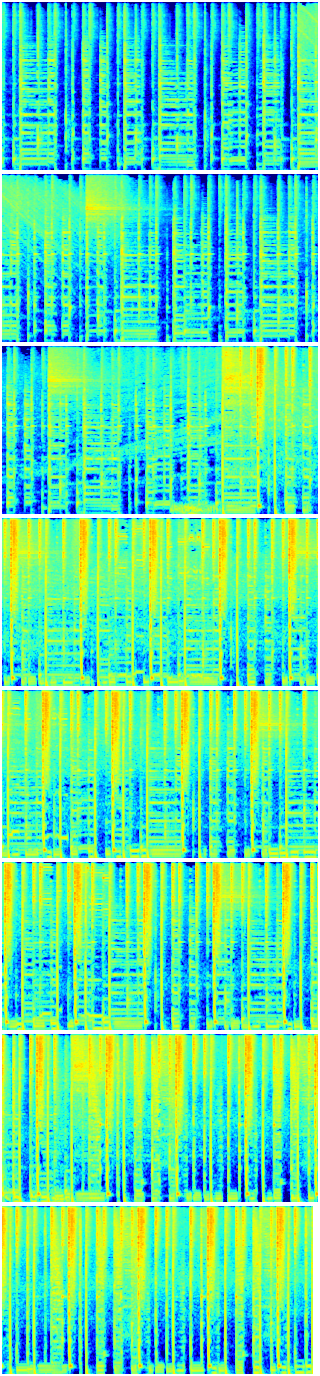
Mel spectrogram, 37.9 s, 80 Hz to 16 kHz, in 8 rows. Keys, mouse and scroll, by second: 1.7-3.1 middle drag, 3.1-5.6 drag, 6.3 click, 6.8-8.0 middle drag, 8.0-9.0 scroll up 2, 9.0 s, 10.8 click, 12.5-13.8 middle drag, 13.8 i, 15.6 g, 17.5 i, 19.3 g, 21.4 i, 23.1 g, 24.9-27.9 middle drag, 28.4 ctrl+r, 31.1 drag, 32.2-34.8 drag, 35.6-37.7 middle drag, 37.7 click.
